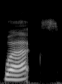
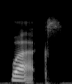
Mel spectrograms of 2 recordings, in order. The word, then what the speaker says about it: works: When you say works, make sure you pronounce the final SC sound gently. Not work, but works.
